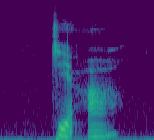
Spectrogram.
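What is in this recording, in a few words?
"jia", Chinese, third tone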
